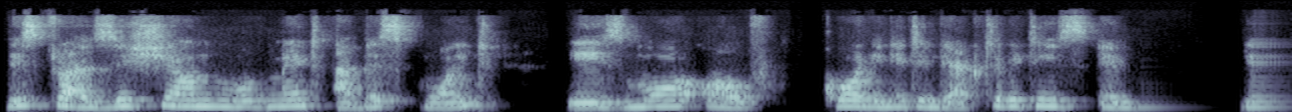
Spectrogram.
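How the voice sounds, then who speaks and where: A woman's voice: mid-range voice, fairly even intonation, normal speed, dark tone, roomy sound, low-quality recording. A woman addressing members in an online meeting, earnest and formal, thanking people by title.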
